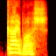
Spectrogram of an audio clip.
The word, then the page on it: kibosh: Indian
